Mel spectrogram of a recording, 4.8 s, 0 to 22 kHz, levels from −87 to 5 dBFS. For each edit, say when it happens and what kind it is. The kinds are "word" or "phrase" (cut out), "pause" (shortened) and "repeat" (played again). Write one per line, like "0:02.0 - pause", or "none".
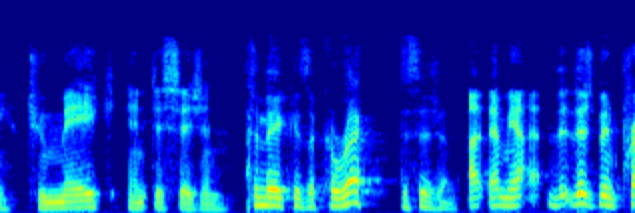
0:01.1 - word
0:01.9 - phrase
0:02.2 - phrase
